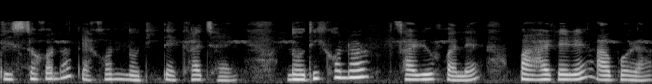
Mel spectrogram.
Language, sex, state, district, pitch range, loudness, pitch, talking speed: Assamese, female, Assam, Kamrup Metropolitan, 215-250 Hz, -18 LUFS, 230 Hz, 85 wpm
